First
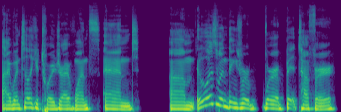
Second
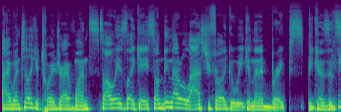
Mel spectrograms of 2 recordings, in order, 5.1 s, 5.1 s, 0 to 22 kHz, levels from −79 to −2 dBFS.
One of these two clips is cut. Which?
second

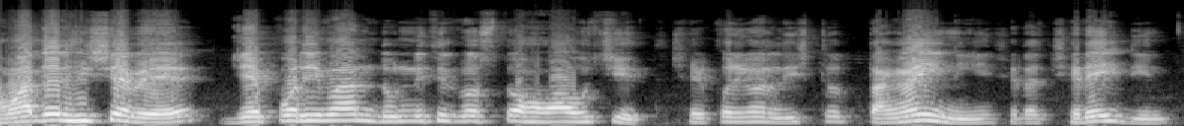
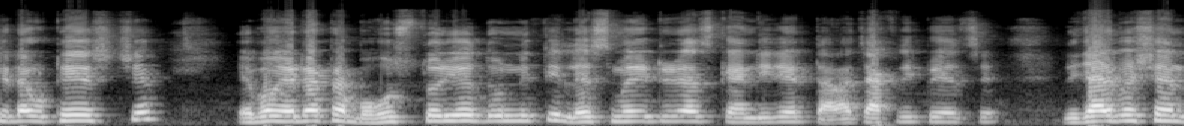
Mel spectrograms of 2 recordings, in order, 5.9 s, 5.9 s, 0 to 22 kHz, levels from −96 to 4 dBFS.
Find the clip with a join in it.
first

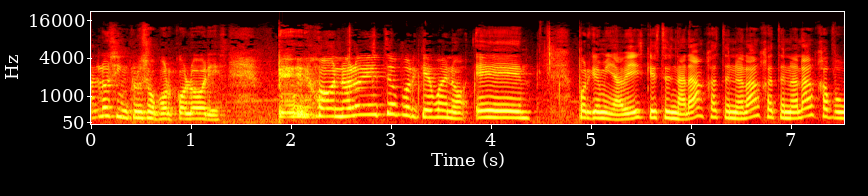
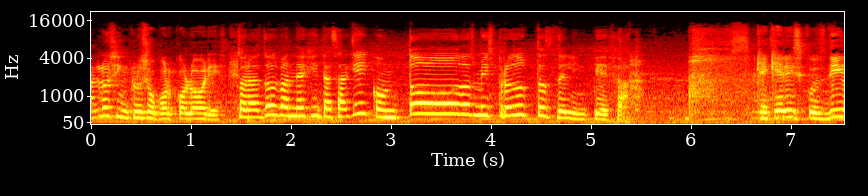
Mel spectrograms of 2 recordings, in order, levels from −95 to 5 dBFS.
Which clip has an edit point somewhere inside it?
second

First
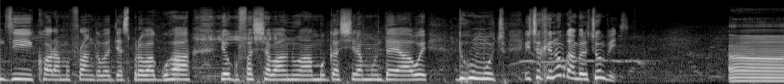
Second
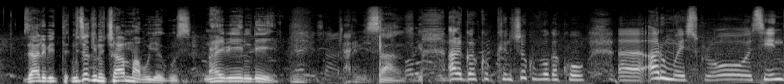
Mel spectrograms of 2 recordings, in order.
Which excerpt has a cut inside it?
second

